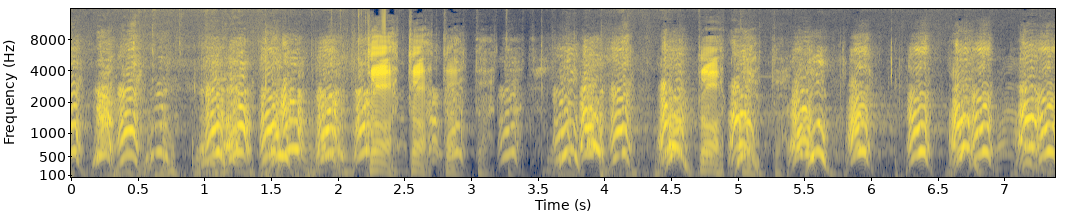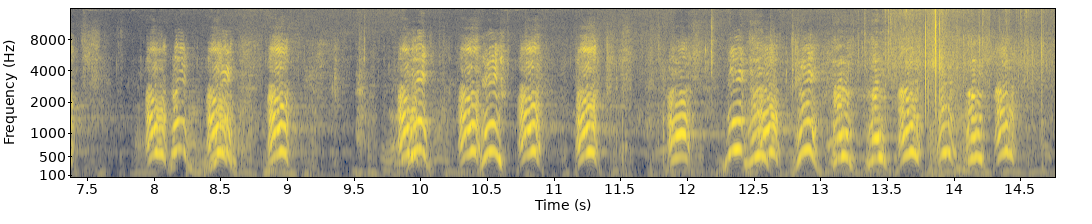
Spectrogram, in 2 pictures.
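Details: Montenegrin Mountain Hounds barking on a hunt: rapid, hoarse barks in dense bursts of three to eight, separated by short pauses, continuing steadily with a little human voice in the background.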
